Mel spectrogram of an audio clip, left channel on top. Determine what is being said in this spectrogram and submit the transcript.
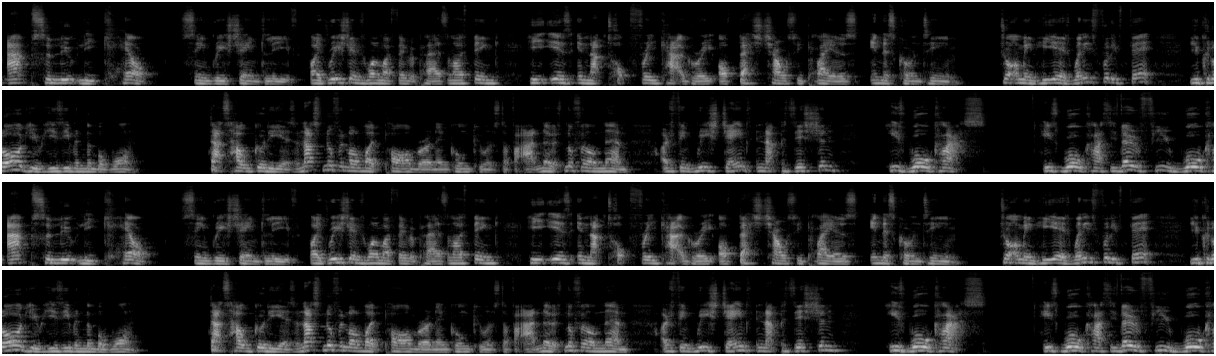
absolutely kill seeing Reece James leave. Like, Reece James is one of my favourite players, and I think he is in that top 3 category of best Chelsea players in this current team. Do you know what I mean? He is. When he's fully fit, you could argue he's even number 1. That's how good he is. And that's nothing on, like, Palmer and Nkunku and stuff like that. No, it's nothing on them. I just think Reece James, in that position, he's world class. He's world-class. He's very few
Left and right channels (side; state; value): both; normal; correlation 0.54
